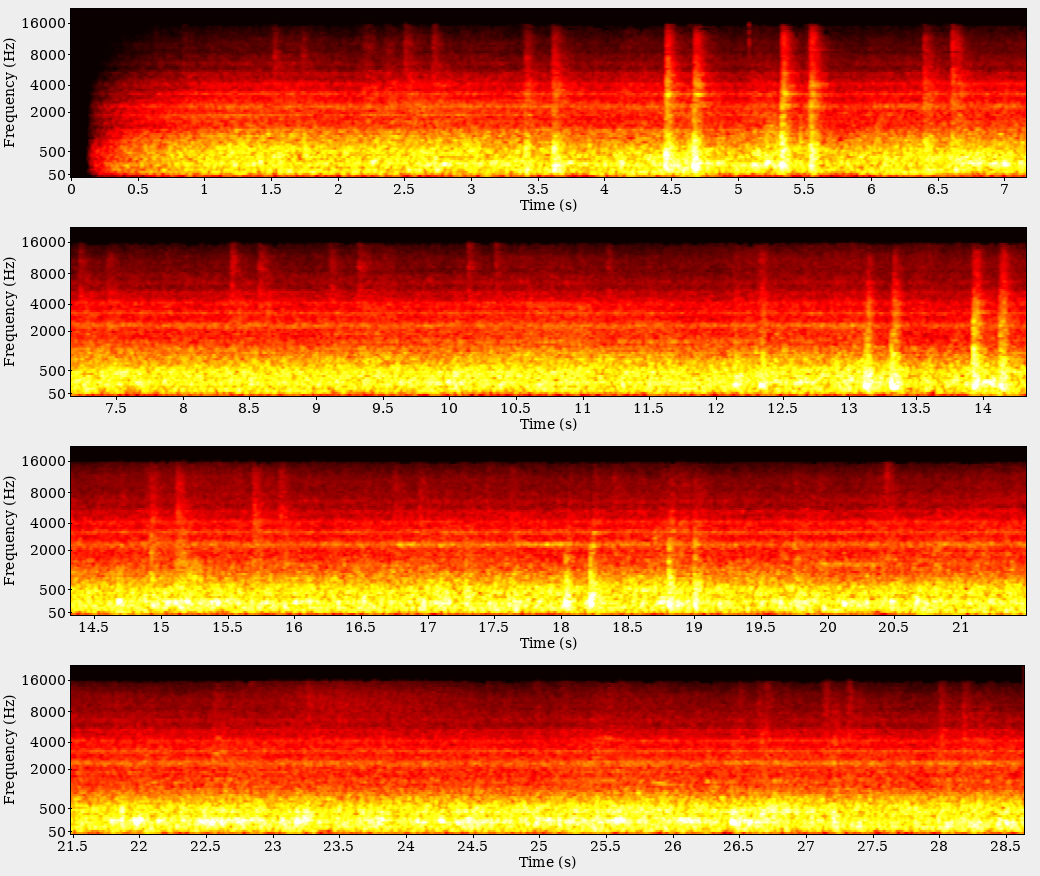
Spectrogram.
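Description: Rhaetian Railway train running, heard from an open-air carriage: a steady rumble of wheels on rail with a few sharp clicks and knocks, fading in over the first second.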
